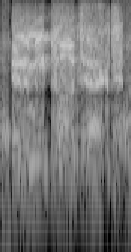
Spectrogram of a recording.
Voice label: detect generic, Voice English

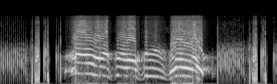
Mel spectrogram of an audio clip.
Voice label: chat

